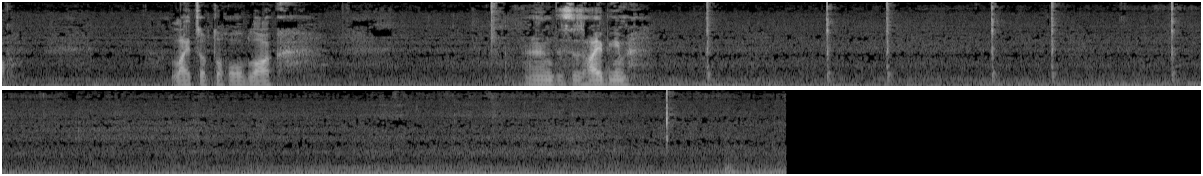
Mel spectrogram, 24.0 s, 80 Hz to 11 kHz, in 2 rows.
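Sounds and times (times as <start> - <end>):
motorcycle engine idling: 6.1 - 19.8
sharp clicks: 8.2 - 9.0, 9.8 - 11.9.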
